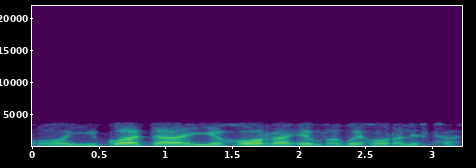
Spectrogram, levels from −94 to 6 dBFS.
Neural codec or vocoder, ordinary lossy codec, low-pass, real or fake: codec, 16 kHz, 8 kbps, FreqCodec, larger model; Opus, 24 kbps; 3.6 kHz; fake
